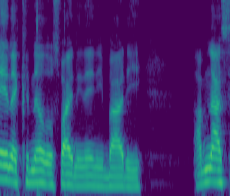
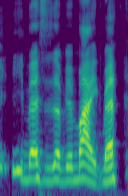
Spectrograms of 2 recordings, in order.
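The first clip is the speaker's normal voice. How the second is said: high, loud amused teasing; laugh, then tease loudly; 5 semitones higher, 10 dB louder than usual. Real, not acted. Teasing a guest about his broken mic, laughing loudly.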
